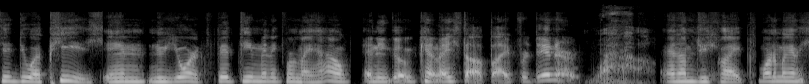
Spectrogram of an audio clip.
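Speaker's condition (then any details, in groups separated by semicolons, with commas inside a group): Spastic quadriplegic cerebral palsy; diagnosed age two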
